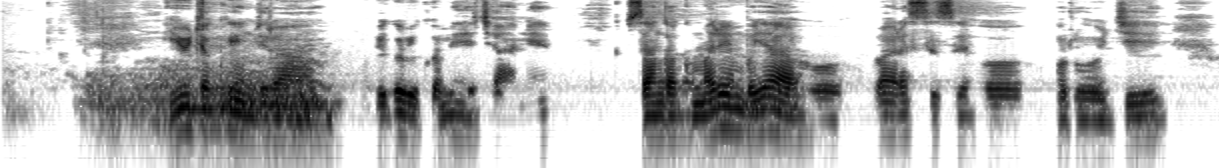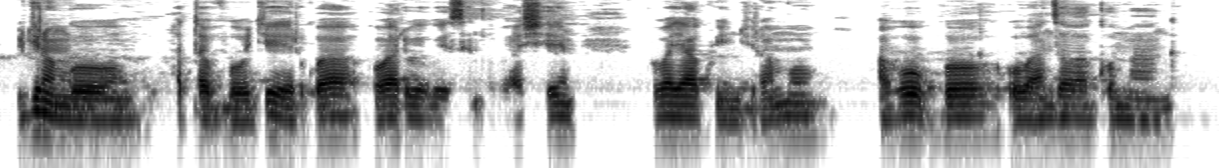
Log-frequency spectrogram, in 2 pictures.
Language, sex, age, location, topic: Kinyarwanda, male, 18-24, Burera, finance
